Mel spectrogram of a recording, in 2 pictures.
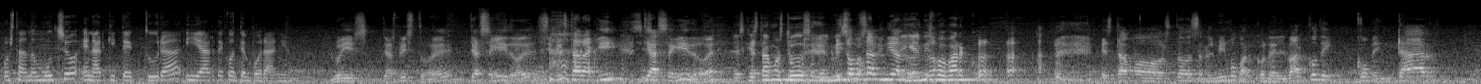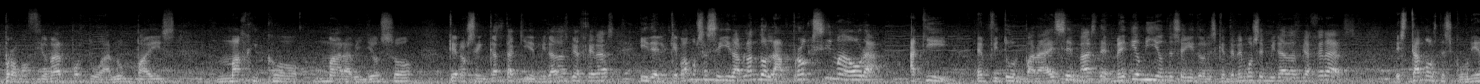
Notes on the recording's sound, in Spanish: Desde la feria internacional de turismo del IFEMA de Madrid, FITUR2022, grabamos este especial FITUR.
